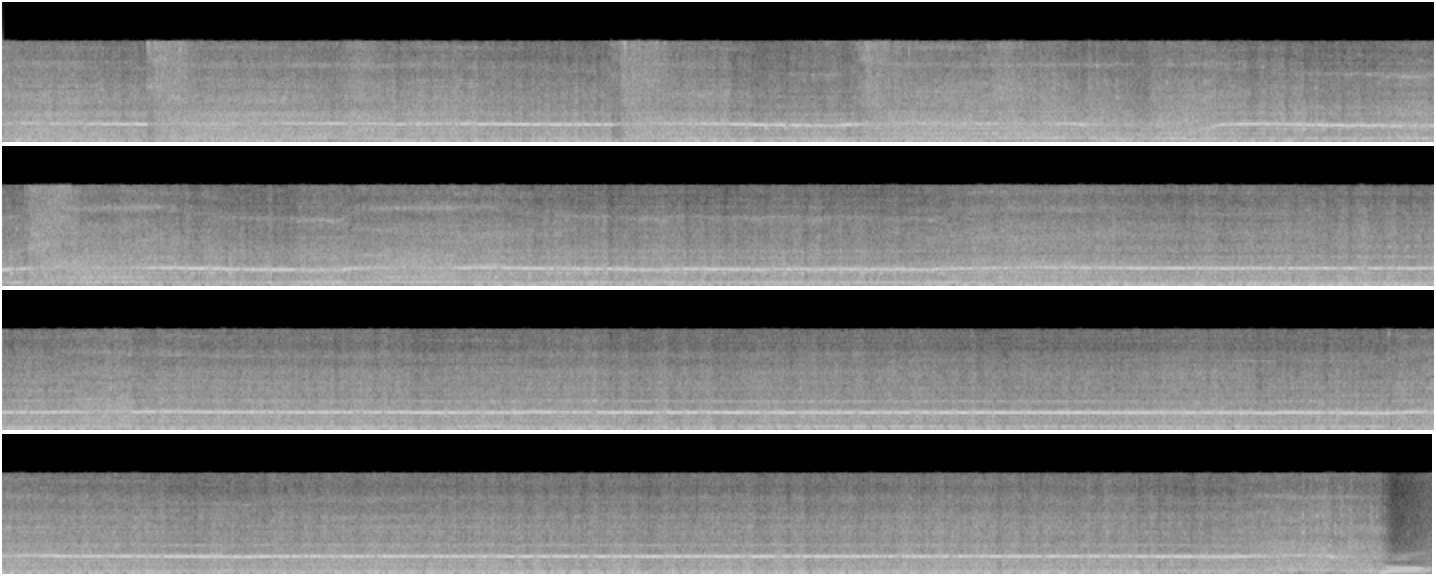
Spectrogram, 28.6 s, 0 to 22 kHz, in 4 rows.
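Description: Milwaukee cordless sectional drain machine running, spinning 5/8-inch cable that is working at the blockage in the drain. It gives a steady whine that dips in pitch several times under load in the first several seconds, with a few knocks, then holds level until the motor stops at the very end.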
